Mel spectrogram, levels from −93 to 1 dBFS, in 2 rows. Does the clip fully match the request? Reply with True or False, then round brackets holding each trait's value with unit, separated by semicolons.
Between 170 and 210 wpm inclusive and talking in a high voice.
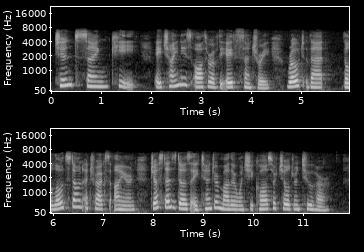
False (145 wpm; 215 Hz)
